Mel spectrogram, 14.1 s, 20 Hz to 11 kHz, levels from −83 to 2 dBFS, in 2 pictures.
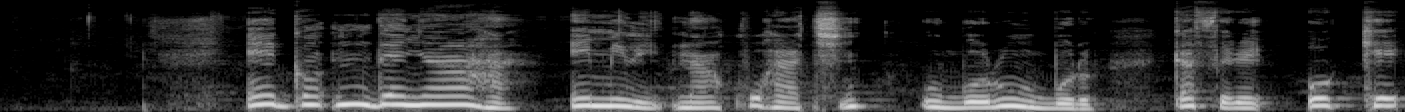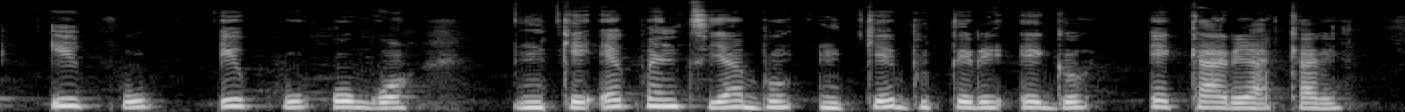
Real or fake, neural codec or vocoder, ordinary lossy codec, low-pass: real; none; none; none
